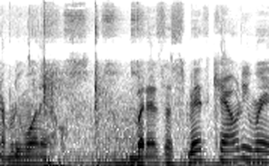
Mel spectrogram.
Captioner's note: nat: fridge opening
